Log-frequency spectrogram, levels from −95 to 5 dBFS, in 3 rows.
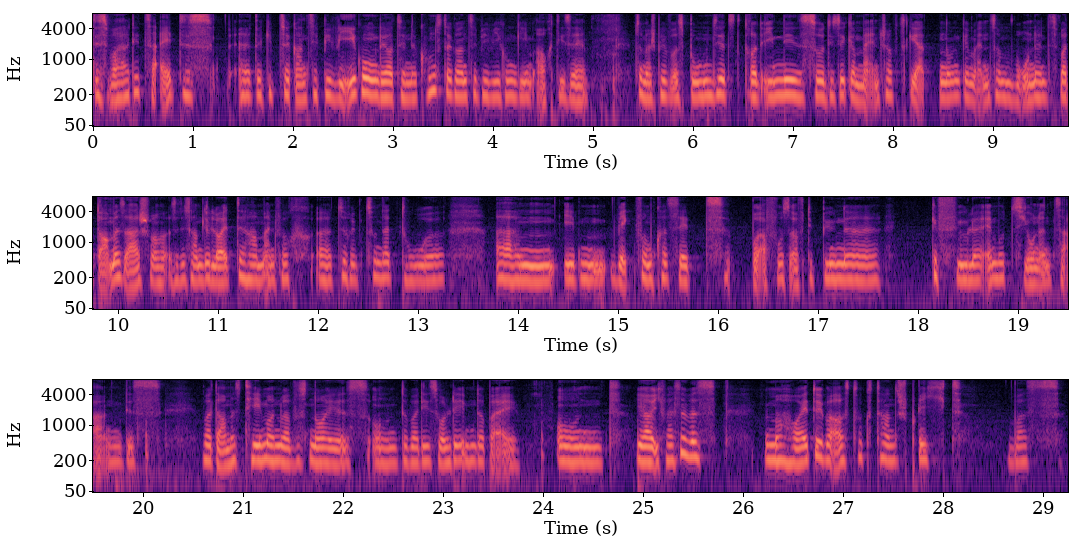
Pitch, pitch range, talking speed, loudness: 185 Hz, 175-195 Hz, 195 wpm, -28 LUFS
